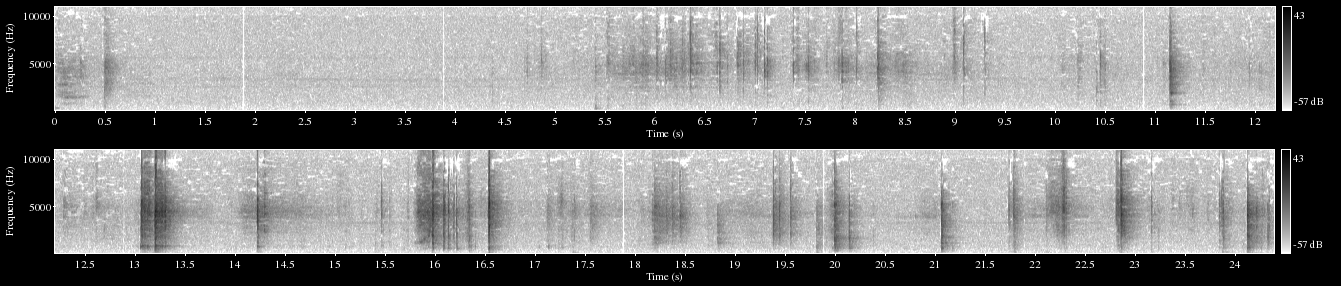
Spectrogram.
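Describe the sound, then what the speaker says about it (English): A die cut machine cutting through card gives a series of crisp, close clicks and short rasping crunches, sparse at first and then more frequent and uneven, with quiet gaps between them. "Once I die cut this, we are done with the die cut machine"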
